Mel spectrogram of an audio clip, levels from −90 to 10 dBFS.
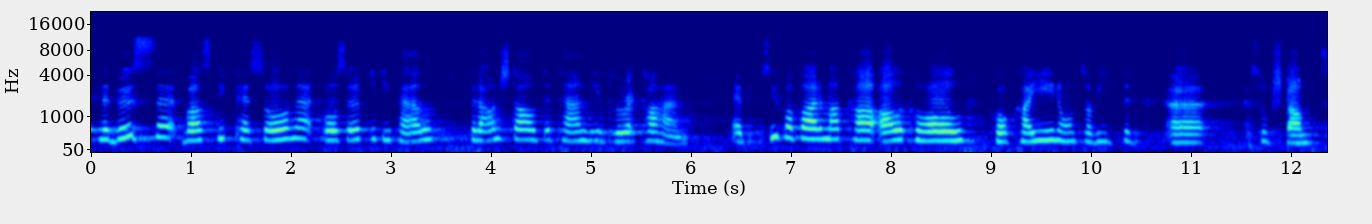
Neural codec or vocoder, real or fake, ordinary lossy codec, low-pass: codec, 24 kHz, 0.5 kbps, DualCodec; fake; none; none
